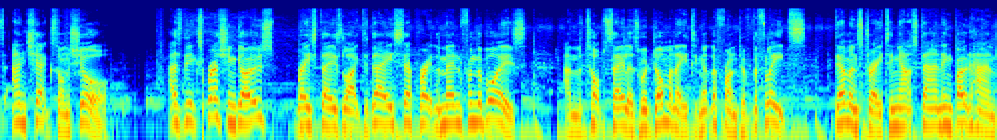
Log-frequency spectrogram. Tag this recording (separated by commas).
Speech, Music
